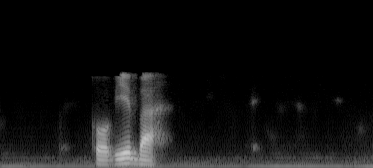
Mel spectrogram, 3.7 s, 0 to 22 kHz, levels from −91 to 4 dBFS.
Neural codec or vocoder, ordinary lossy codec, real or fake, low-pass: codec, 24 kHz, 0.9 kbps, WavTokenizer, large speech release; MP3, 32 kbps; fake; 3.6 kHz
